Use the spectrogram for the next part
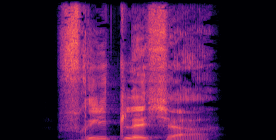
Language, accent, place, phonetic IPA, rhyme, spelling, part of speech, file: German, Germany, Berlin, [ˈfʁiːtlɪçɐ], -iːtlɪçɐ, friedlicher, adjective, De-friedlicher.ogg
- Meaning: 1. comparative degree of friedlich 2. inflection of friedlich: strong/mixed nominative masculine singular 3. inflection of friedlich: strong genitive/dative feminine singular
